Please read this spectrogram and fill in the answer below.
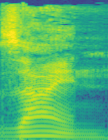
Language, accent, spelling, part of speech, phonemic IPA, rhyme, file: German, Germany, sein, verb / determiner / pronoun, /zaɪ̯n/, -aɪ̯n, De-sein.ogg
- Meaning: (verb) 1. forms the present perfect and past perfect tenses of certain verbs 2. As a copulative verb: to be 3. As a copulative verb: Used to indicate dates, times of day, time periods, etc., be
